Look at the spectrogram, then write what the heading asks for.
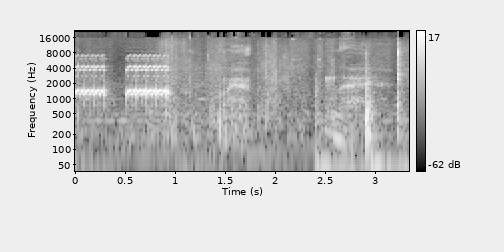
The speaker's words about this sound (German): verspürte er beim plötzlichen Klingeln seines Handys einen deutlich erhöhten Herzschlag.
